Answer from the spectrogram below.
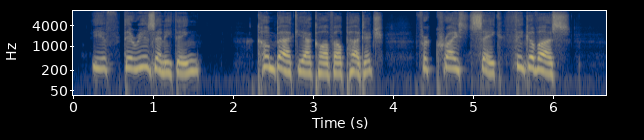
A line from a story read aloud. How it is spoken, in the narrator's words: cried his wife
